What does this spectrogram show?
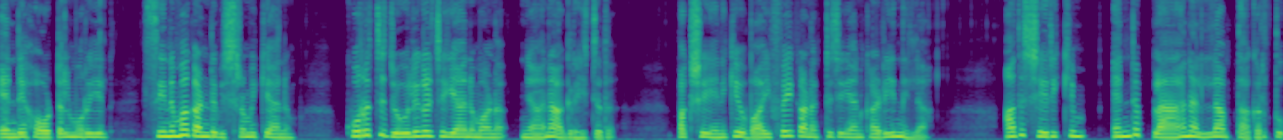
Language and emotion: Malayalam, sad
